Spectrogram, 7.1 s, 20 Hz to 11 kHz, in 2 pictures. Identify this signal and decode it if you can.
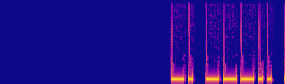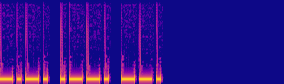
Morse code, heard as a keyed tone, about 22 wpm, 700 Hz. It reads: N8CPG
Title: USA Call Signs - 5 Characters - Repeated 3x - 22wpm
